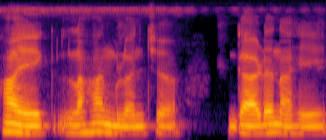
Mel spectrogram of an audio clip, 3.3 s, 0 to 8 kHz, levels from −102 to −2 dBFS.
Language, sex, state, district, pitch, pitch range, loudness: Marathi, male, Maharashtra, Nagpur, 110 Hz, 105-120 Hz, -24 LUFS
